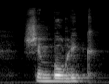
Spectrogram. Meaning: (noun) 1. symbolism 2. the theological study of symbolism; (adjective) symbolic
- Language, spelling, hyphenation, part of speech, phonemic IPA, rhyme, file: Dutch, symboliek, sym‧bo‧liek, noun / adjective, /ˌsɪm.boːˈlik/, -ik, Nl-symboliek.ogg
